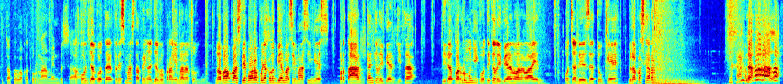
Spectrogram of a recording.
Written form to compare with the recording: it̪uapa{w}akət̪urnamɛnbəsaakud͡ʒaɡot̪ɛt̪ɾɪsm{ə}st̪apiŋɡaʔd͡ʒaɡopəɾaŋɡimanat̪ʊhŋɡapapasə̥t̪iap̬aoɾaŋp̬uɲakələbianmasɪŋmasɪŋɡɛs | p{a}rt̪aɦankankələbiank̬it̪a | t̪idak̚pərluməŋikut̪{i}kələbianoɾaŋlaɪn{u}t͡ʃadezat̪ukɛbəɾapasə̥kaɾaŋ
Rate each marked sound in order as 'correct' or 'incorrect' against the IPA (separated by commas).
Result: correct, incorrect, incorrect, correct, incorrect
